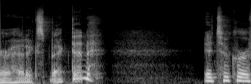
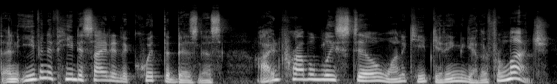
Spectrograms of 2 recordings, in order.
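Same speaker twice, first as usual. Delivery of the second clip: higher, brisk and candid agent's voice; blunt talent agent; 6 semitones higher than usual. Acted. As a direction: sell the hard truth with sugary frankness. Beth explains her business.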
